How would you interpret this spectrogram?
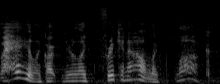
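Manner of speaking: hushed, gentle coaxing; soft soothing wife. Retold or imitated. Wife soothing him in balloon.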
